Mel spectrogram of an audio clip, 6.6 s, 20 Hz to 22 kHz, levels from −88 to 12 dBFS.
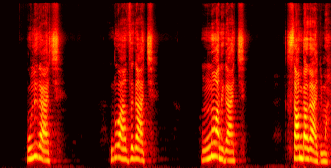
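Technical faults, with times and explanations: No technical faults can be heard in this speech clip. There is nothing to list with a time or an explanation.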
